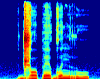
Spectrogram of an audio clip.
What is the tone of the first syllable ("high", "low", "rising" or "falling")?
low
